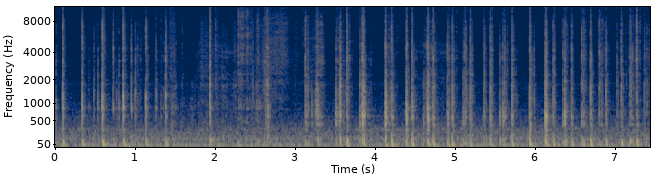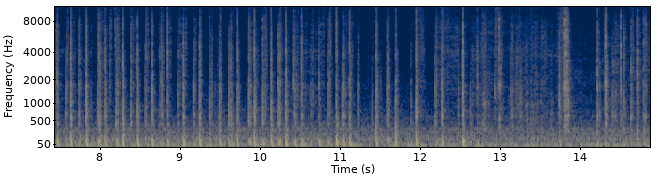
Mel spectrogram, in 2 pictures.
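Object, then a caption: Cardboard box holding wax blocks. A small, closed, printed cardboard Gulf Wax box holding paraffin wax blocks is held in both hands and tapped and scratched with the fingertips and nails. Rapid, dull, low-pitched taps blend with light scratching throughout, each tap stopping almost at once with no ring.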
